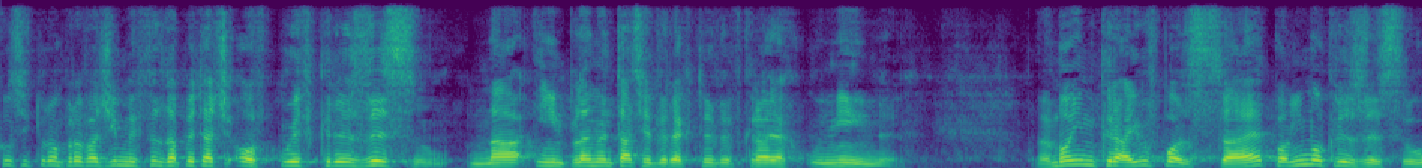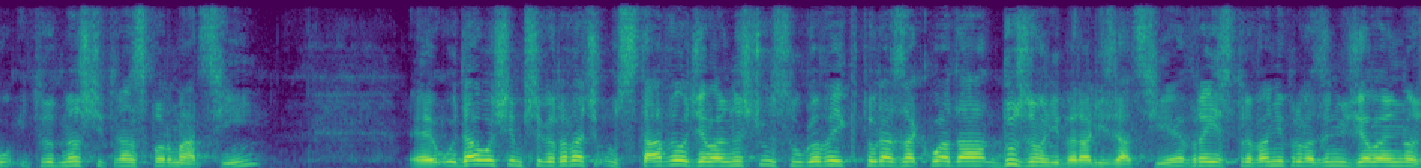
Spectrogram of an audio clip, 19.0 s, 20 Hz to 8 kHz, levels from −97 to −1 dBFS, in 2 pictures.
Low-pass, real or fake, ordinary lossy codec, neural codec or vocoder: none; fake; none; codec, 16 kHz, 4.8 kbps, FACodec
